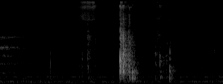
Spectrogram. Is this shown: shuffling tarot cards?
yes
